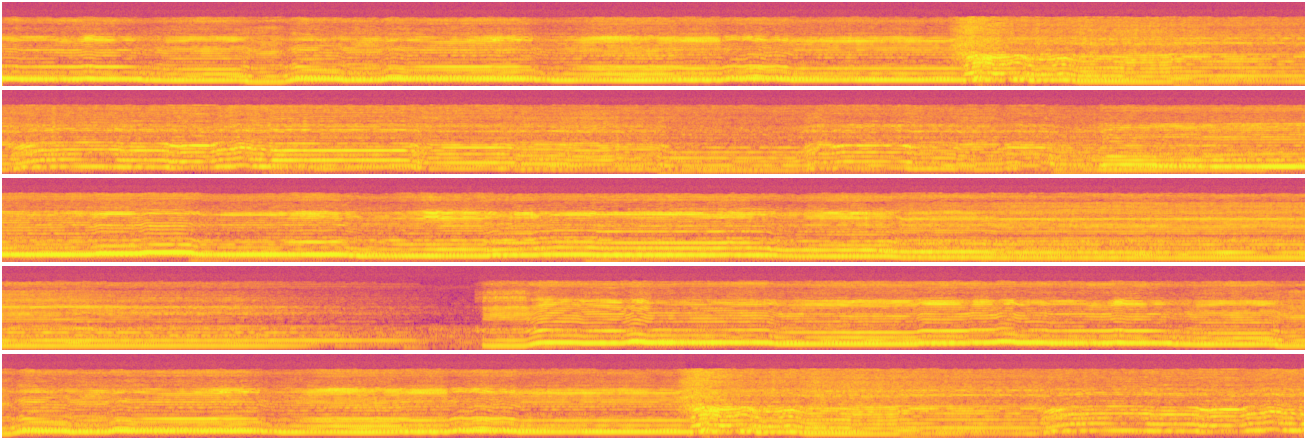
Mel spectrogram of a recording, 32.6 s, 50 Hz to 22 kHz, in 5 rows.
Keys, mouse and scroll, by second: 0.4 click, 10.2 click, 10.2 click, 12.9 ctrl+space, 13.1 ctrl+click, 13.5 ctrl+space, 14.5 click, 15.1 ctrl+space, 15.1 ctrl+click, 23.4 click, 23.4 click, 25.9 ctrl+space, 26.0 ctrl+click, 26.4-29.3 typing, 26.5 click, 27.1 ctrl+click, 27.9 click, 29.9 ctrl+space, 30.1 ctrl+click, 30.5 space, 30.6-32.5 drag.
